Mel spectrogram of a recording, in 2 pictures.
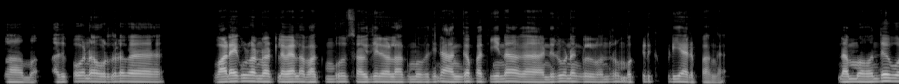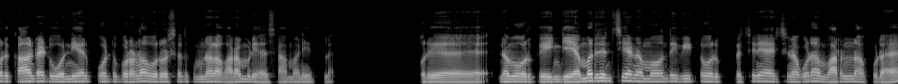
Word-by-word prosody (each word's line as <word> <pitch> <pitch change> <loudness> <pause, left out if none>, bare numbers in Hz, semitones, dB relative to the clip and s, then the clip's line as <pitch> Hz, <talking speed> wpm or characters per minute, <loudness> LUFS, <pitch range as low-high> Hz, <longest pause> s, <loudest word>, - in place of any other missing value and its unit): ஆமா, 110 -1 -4 0.2
அது 115 +1 -2
போக - - -1
நான் 130 -1 +2
ஒரு 120 - -2
தடவ 135 0 -1 0.9
வடகுழ 140 +3 +5
நாட்ல 125 -1 +3
வேல 125 0 +4
பார்க்கும்போது 125 +1 -2
சவுதியில 120 +1 +1
வேல 120 - +2
பார்க்கும்போது 120 0 -3
பார்த்தீங்கன்னா, 125 +1 0
அங்க 125 +2 0
பார்த்தீங்கன்னா 130 +2 +1 0.4
நிறுவனங்கள் 125 -2 -1
வந்து 120 +2 -6
ரொம்ப 115 - -4
கிடுக்கு 130 +1 -10
புடியா 125 0 0
இருப்பாங்க. 100 -2 -7 1.2
நம்ம 130 +1 +2
வந்து 135 +4 +1
ஒரு 135 - +1
கான்ட்ராக்ட் 135 +1 +4
1 125 0 +1
இயர் 135 0 +1
போட்டு 130 0 -3
போறோம்னா, 125 +3 +2
1 120 - +1
வருஷத்துக்கு 125 0 -7
முன்னால 125 0 +2
வர 110 +2 +1
முடியாது 110 -5 -2
சாமானியத்துல. 105 0 -7 0.9
ஒரு 110 -1 0 0.7
நம்ம 125 +1 +3
ஒரு 120 - +1
இப்ப 120 - -2
இங்கே 120 +1 +2
எமர்ஜென்ஸியா 155 +2 +3
நம்ம 130 -1 -1
வந்து 140 +2 -2
வீட்ல 135 0 -4
ஒரு 120 - -2
பிரச்சனை 115 +5 -4
ஆயிடுச்சுனா 125 -2 -2
கூட 140 +2 +1 0.2
வரணுனா 125 +2 0
கூட, 105 -1 -2
125 Hz, 170 wpm, -24 LUFS, 120-130 Hz, 1.2 s, வடகுழ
